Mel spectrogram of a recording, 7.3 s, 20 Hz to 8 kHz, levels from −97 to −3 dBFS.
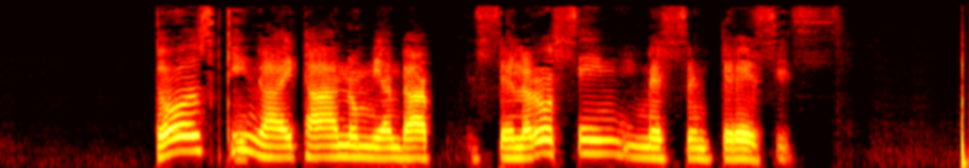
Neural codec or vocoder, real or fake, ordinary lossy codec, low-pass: codec, 44.1 kHz, 1.7 kbps, Pupu-Codec; fake; MP3, 32 kbps; 7.2 kHz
